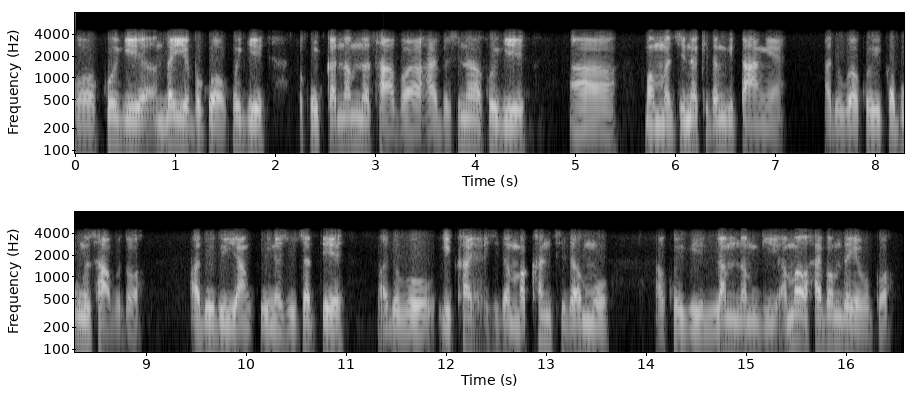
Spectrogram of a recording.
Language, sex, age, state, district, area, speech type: Manipuri, male, 45-60, Manipur, Kangpokpi, urban, conversation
